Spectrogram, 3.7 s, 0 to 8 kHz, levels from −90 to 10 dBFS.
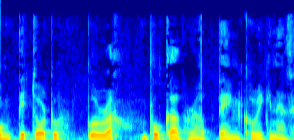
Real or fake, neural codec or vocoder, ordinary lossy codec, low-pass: fake; codec, 16 kHz, 2 kbps, X-Codec, HuBERT features, trained on LibriSpeech; MP3, 32 kbps; 7.2 kHz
